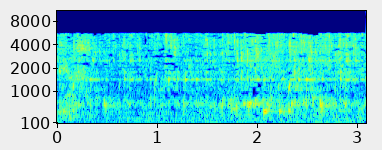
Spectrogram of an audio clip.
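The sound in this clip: A steady stream of urine splashes outside a toilet bowl onto the walls and floor, a faint continuous hissing, spattering liquid sound with no pauses.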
